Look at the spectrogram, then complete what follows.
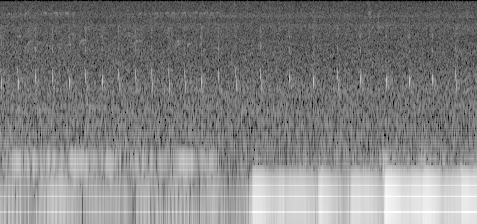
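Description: A small animal calls a steady series of short, falling chirps, about three a second. From about halfway in, a low rumble comes up under the chirps and grows louder.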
